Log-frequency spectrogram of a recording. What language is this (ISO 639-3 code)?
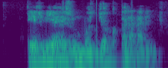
cat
